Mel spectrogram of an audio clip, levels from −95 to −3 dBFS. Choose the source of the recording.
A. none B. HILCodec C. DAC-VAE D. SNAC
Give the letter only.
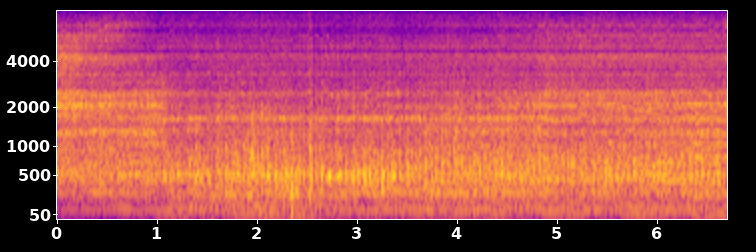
D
